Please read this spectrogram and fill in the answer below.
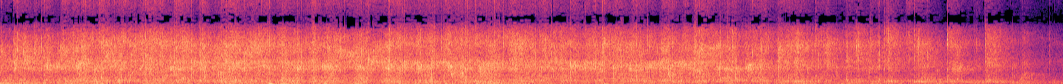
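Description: Audience applauding: a dense patter of many hands clapping, dying away near the end.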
